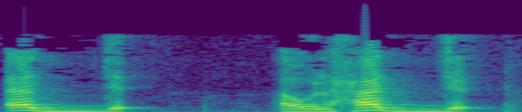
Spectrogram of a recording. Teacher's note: الجيم مثلا حرف بيجتمع فيه الجهر والشد، وكلاهما فيه حبس للنفس وللصوت.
